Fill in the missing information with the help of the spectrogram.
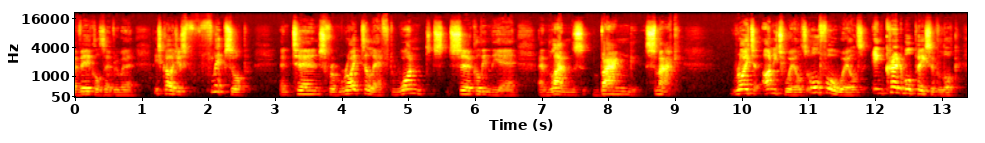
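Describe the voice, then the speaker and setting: A middle-aged man spins road anecdotes with dry, sardonic wit and a chuckle behind the punchlines. His voice sits a touch high and rings bright and forceful. The sound bounces around an echoey room. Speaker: truck driver telling stories. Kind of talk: casual anecdotal storytelling.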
